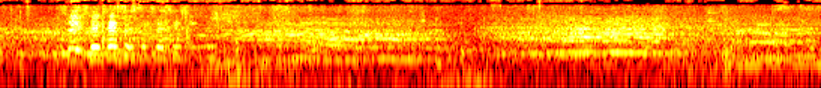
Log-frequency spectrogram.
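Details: Cow, angry as it is brought down from a truck, lows repeatedly in long droning moos that bend and waver in pitch, with a brief loud burst early on and faint voices behind.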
